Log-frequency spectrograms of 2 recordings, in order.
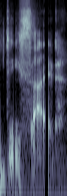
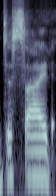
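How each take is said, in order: First: The first vowel is a full vowel. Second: The first vowel is a weak schwa. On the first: The speaker calls it wrong. "as opposed to decide" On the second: The speaker calls it right. "so it is decide"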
